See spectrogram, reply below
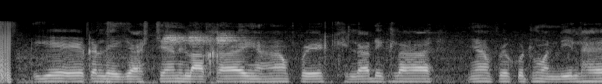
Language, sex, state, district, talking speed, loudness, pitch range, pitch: Hindi, male, Odisha, Khordha, 150 wpm, -20 LUFS, 130-135 Hz, 130 Hz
